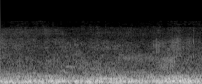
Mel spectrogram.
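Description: Dirt-bike engines running around a motocross track, heard as a steady low drone whose pitch wavers.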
